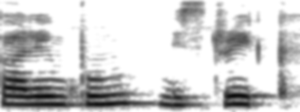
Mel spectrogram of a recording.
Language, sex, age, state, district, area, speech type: Nepali, female, 45-60, West Bengal, Darjeeling, rural, spontaneous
